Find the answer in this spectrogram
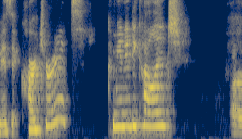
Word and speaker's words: Carteret: tech i'm sorry i don't know how to pronounce the first name is it carteret community college all right carteret thank you um more wake tech and former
